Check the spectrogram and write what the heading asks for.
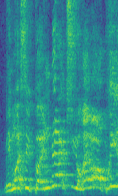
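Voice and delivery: shouting in outrage; outraged shout. Acted. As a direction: yell it out, indignant. Father protesting from prison.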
